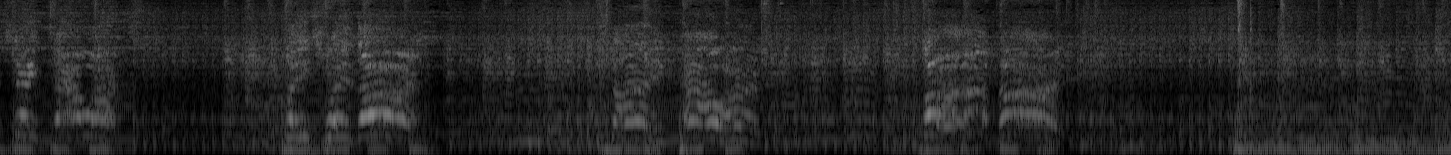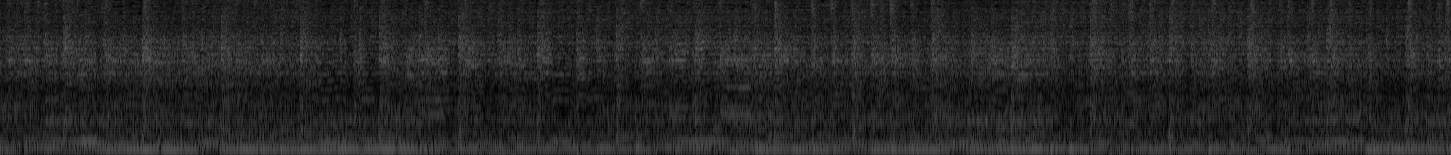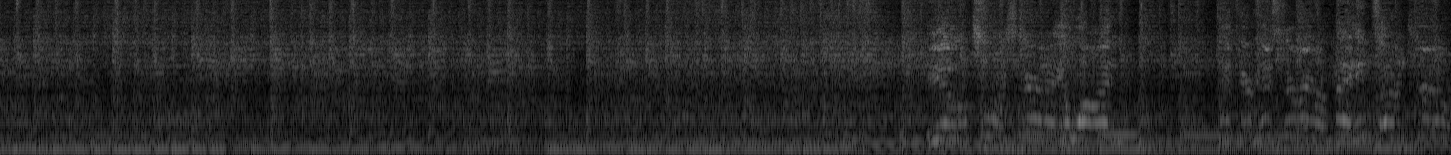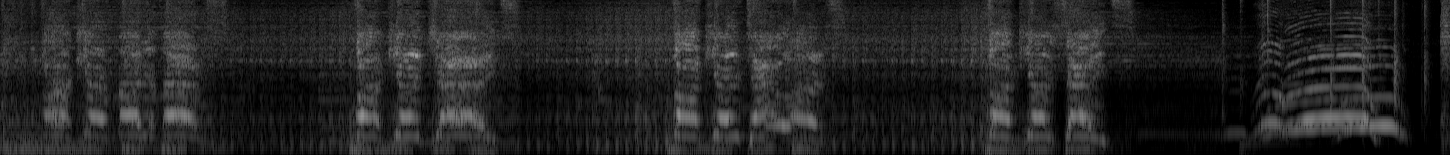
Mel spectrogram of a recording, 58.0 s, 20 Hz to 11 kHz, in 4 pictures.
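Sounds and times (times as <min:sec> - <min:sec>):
electric guitar: 0:00.0 - 0:45.9
backing track: 0:00.0 - 0:56.4
loud low chords: 0:12.3 - 0:45.7
person singing: 0:53.4 - 0:54.9.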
